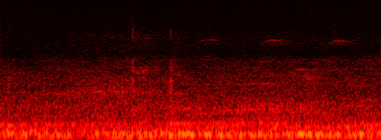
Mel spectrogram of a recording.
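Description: A handheld signal meter beeps softly.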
